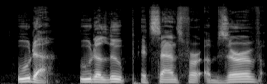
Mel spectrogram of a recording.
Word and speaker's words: OODA: OODA is pronounced like Gouda OODA loop.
